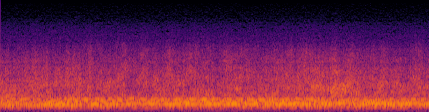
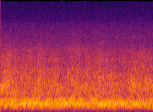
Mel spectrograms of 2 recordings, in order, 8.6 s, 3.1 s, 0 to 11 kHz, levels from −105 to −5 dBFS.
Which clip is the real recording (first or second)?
first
